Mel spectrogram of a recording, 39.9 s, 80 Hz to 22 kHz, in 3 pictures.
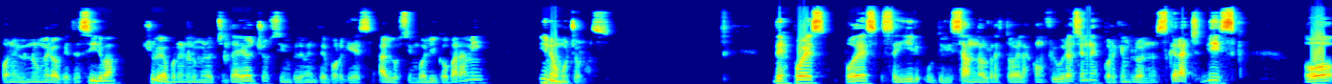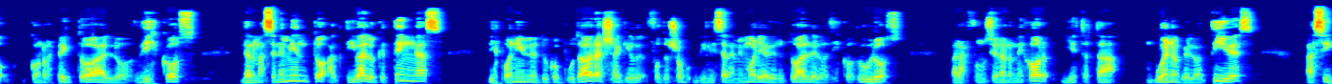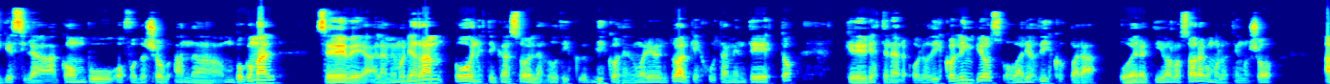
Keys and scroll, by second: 5.9 super+-.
